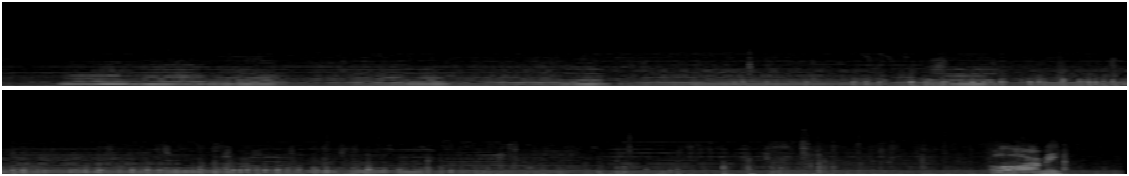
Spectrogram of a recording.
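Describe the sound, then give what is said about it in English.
Horse hooves clip-clop at a steady walking pace beneath loud orchestral music, coming closer, with a brief horse sound near the end. “Your mount go lame? Not that horse, Major.”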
